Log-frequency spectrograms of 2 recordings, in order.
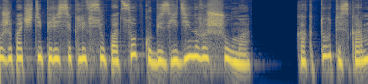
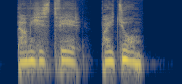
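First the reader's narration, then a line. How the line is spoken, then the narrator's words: Whisper. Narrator (Russian): Я прошептала Сати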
